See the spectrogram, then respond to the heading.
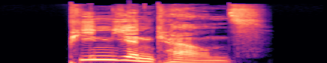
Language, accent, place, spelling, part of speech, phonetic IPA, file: German, Germany, Berlin, Pinienkerns, noun, [ˈpiːni̯ənˌkɛʁns], De-Pinienkerns.ogg
- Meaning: genitive singular of Pinienkern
